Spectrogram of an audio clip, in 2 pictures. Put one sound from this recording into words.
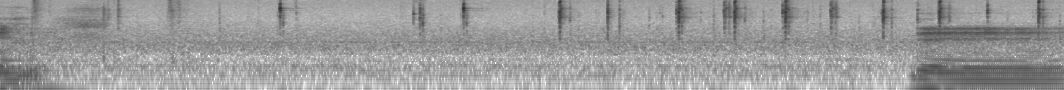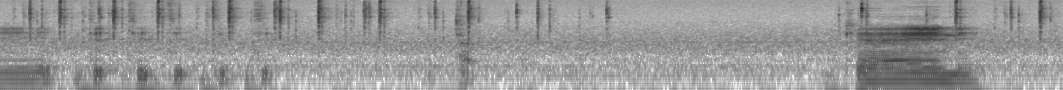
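A combination lock's dial clicks as it turns.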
